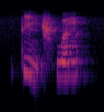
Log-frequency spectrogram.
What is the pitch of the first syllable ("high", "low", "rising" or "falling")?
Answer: falling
